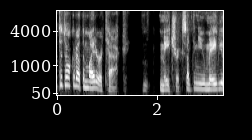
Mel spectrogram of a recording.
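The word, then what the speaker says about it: ATT&CK: acronym att and ck but it's pronounced attack this framework organizes and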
